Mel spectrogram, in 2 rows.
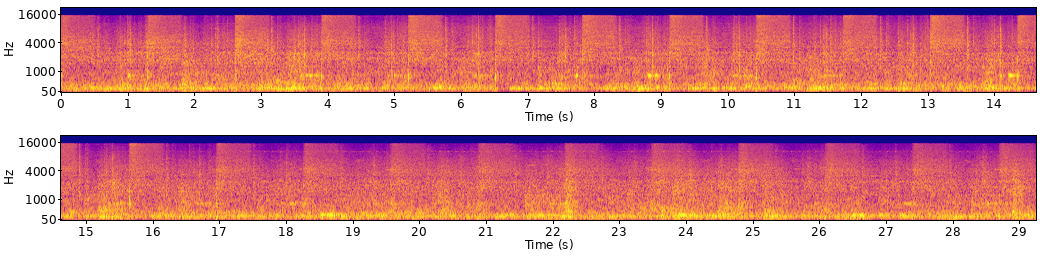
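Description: Qumec CasePacker CP50 case-packing machine and its bag conveyor running in production at 46 bags a minute: steady machine noise with short bursts of hiss repeating about every two-thirds of a second, which grow weaker toward the end.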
